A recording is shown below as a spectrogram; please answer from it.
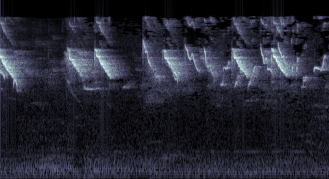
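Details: White-eye colony calling as bait for wild white-eyes. Thin, high descending tweets overlap almost continuously in a busy chattering chorus.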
